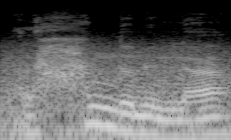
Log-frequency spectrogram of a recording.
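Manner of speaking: الحمدللہ said slowly with a breathy, airy ح. Shown as a demonstration. Teacher modelling the airy ح for students. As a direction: push air through the throat on the ح of الحمدللہ. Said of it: "آواز نکالے بغیر اس کی آواز آنی چاہیے".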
